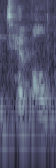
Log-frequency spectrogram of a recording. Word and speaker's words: Theobald: spelled Theobald but pronounced Tybalt, who did really the first great edition of Shakespeare.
